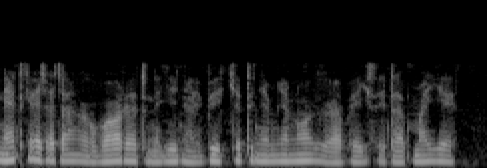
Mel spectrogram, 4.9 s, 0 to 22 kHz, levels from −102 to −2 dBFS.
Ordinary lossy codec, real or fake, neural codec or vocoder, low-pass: none; real; none; 5.4 kHz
